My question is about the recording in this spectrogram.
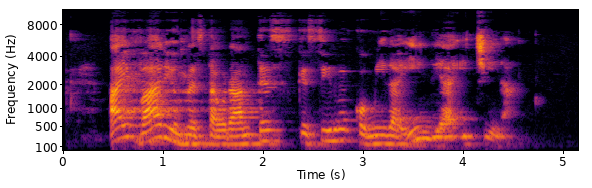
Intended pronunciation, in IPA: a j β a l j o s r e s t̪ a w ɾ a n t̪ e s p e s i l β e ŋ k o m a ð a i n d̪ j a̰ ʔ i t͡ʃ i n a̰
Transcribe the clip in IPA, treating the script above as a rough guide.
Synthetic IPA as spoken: a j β a ɾ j o s r e s t̪ a w ɾ a n t̪ e s k e s i ɾ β e ŋ k o m i ð a i n d̪ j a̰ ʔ i t͡ʃ i n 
